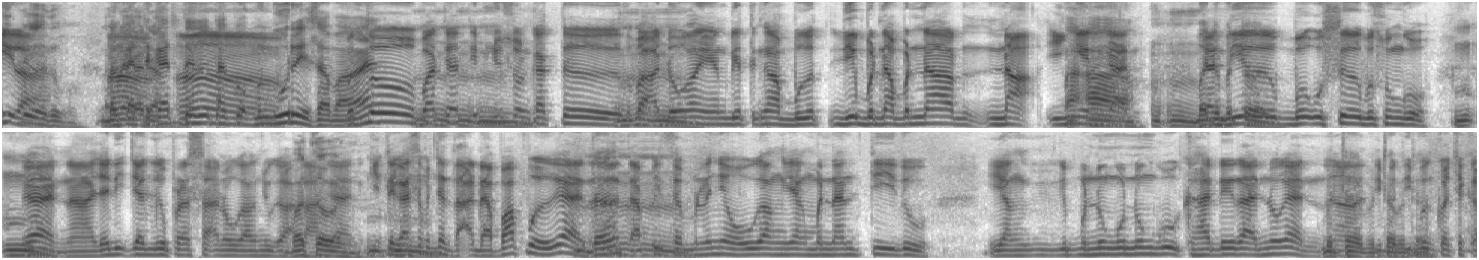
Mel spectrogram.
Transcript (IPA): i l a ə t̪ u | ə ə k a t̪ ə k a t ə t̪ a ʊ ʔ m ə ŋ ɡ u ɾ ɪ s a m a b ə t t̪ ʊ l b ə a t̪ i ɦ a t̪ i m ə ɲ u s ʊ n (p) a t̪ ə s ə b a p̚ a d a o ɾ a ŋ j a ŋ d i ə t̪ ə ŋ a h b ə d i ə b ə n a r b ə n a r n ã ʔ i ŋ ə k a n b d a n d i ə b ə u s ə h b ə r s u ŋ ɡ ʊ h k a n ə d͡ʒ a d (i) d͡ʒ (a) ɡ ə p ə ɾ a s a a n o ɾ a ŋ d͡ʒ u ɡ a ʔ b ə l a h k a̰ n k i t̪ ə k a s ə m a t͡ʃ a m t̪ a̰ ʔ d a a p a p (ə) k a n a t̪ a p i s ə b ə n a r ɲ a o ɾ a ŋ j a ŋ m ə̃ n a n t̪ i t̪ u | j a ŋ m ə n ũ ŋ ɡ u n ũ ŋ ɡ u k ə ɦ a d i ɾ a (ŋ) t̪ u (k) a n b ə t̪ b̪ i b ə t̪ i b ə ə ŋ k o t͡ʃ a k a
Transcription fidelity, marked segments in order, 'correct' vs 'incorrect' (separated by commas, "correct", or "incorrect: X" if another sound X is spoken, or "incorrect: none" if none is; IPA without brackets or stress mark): incorrect: k, correct, correct, correct, incorrect: n, correct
